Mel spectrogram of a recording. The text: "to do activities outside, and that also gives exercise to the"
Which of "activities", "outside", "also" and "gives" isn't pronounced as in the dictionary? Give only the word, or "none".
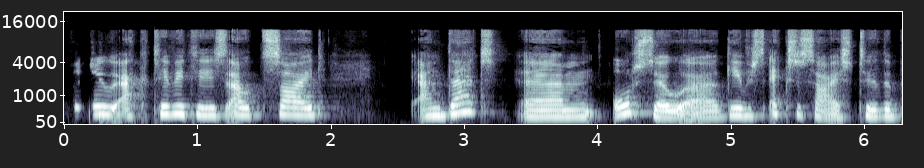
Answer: none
